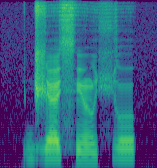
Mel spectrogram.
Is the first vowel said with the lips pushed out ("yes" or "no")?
no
